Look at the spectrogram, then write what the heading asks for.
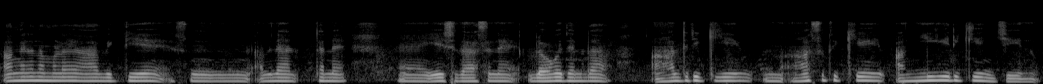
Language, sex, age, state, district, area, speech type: Malayalam, female, 45-60, Kerala, Pathanamthitta, rural, spontaneous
